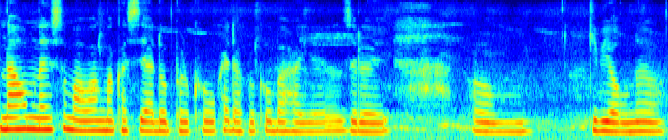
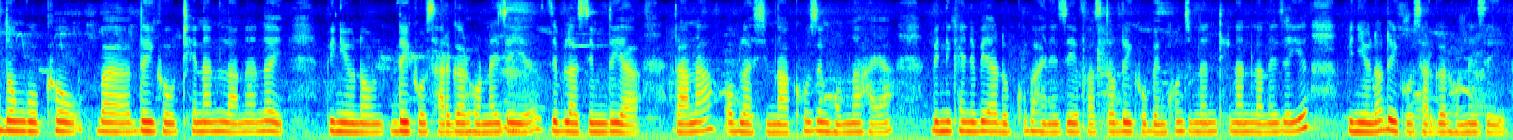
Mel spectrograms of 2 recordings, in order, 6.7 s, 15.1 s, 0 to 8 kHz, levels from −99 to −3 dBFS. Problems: none marked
